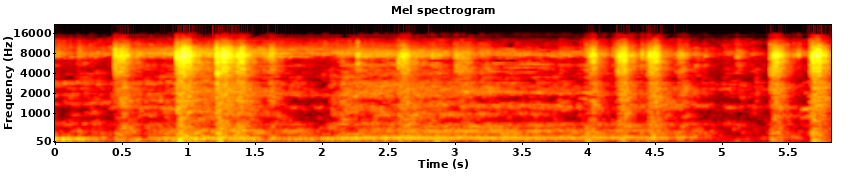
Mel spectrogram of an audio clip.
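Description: Steady low hum of an engine running, fading out about five seconds in, with sharp slaps and clatter from roti dough being slapped and worked on a steel counter.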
